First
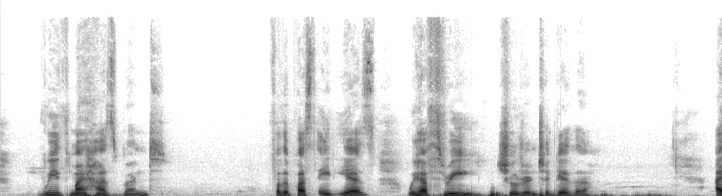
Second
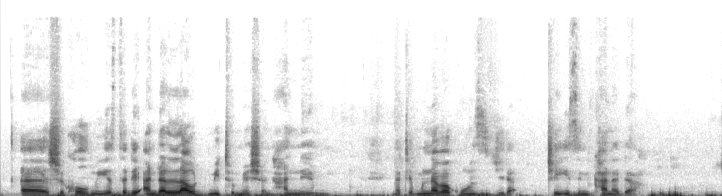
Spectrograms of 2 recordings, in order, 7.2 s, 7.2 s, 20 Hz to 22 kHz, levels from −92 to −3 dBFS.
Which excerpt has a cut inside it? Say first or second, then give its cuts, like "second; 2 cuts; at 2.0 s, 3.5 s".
second; 1 cut; at 5.4 s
